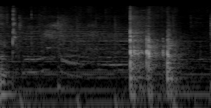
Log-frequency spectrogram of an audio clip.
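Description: Combination wire stripper biting into and pulling the plastic insulation off a thin guitar wire: a quick cluster of sharp clicks about a second and a half in.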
